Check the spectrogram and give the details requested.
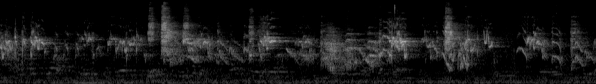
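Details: Continuous budgie chatter, dense squawks and scratchy chirps tumbling over one another almost without pause, with several sharper rising squeaks, heard in a quiet setting.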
